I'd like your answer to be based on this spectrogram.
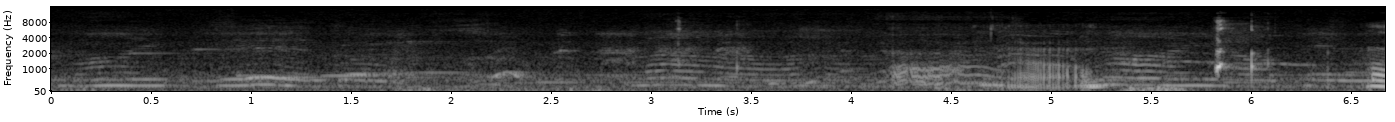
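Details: Infant with hiccups: babbling and fussing voice broken by brief, abrupt catches; hiccups.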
